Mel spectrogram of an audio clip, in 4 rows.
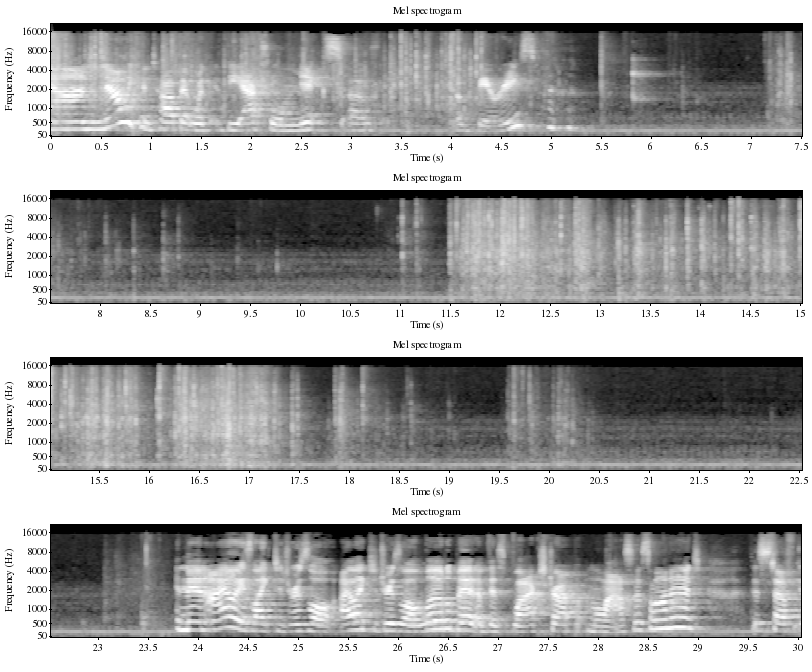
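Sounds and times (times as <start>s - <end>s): plastic bag crinkling: 0.0s - 6.4s, 7.1s - 9.0s, 10.9s - 20.6s
steady low hum: 0.0s - 30.0s.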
